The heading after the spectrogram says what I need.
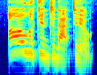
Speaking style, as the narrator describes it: Mom chuckled

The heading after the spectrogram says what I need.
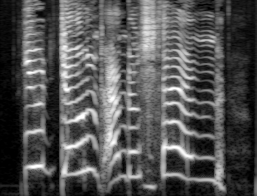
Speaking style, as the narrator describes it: whined Pettigrew

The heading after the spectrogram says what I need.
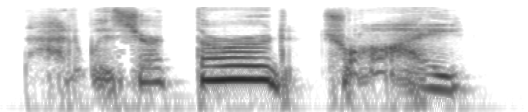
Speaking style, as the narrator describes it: she whispers

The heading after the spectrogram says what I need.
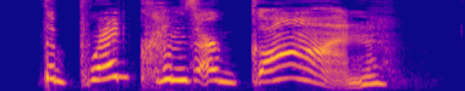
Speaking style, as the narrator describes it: cries

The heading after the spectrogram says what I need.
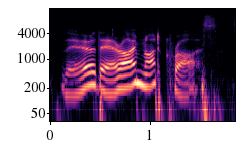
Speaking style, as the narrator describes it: said Marilla

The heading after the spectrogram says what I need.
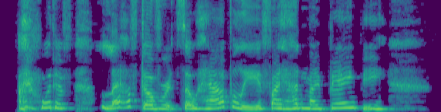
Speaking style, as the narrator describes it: she sobbed to Marilla

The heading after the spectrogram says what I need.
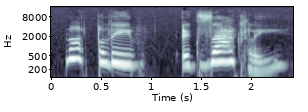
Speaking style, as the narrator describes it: faltered Anne

